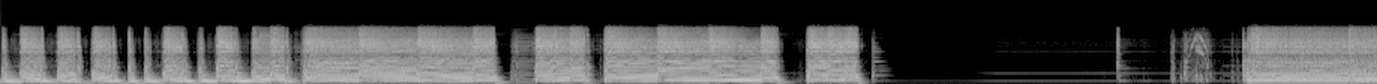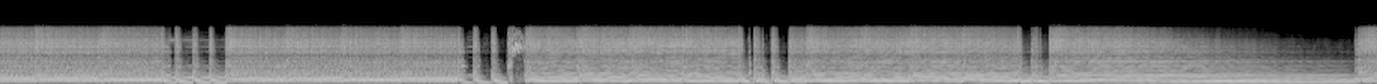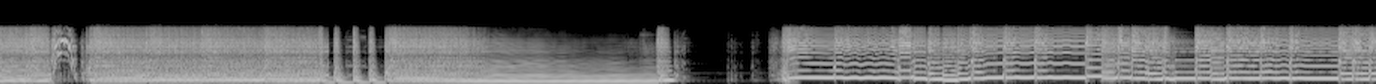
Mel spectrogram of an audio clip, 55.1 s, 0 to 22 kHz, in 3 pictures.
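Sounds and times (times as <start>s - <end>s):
overdriven electric guitar chords: 0.0s - 11.8s, 14.6s - 55.0s
faint hum: 11.9s - 16.4s
guitar string pluck: 14.9s - 55.0s.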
